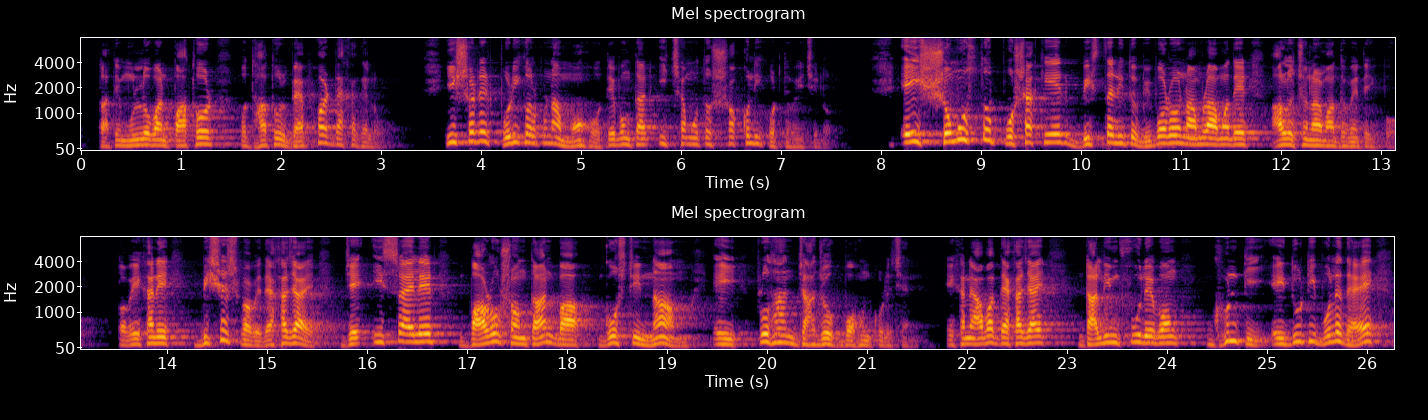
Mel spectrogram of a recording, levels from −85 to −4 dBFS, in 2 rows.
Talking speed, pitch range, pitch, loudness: 130 wpm, 135-195 Hz, 165 Hz, -23 LUFS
